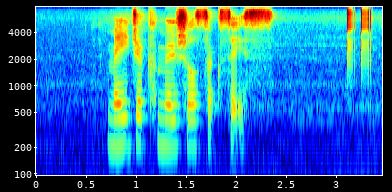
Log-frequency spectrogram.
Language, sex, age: English, female, 20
